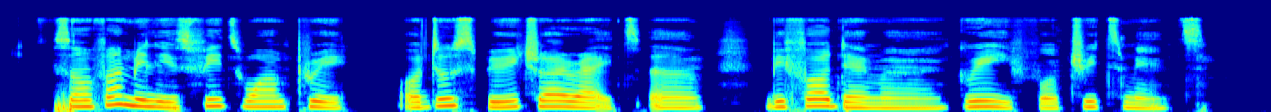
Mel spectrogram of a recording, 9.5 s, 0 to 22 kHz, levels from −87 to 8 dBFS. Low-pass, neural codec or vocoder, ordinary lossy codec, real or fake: 10.8 kHz; none; none; real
